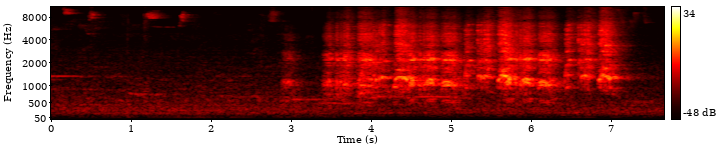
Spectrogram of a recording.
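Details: Unnamed large bird, about two feet tall, perched high in a tree, a local bird said to call for rain: after three quiet seconds, a loud harsh rapid series of broadband pulsed calls, about four per second, with a few faint high chirps earlier.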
